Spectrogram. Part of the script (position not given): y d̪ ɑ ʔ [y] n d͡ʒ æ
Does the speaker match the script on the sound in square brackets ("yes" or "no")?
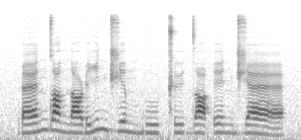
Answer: no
